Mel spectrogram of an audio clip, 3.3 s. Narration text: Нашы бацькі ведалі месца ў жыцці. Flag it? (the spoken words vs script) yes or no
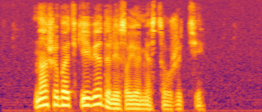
yes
